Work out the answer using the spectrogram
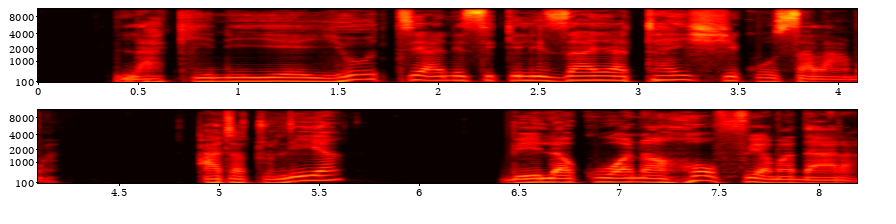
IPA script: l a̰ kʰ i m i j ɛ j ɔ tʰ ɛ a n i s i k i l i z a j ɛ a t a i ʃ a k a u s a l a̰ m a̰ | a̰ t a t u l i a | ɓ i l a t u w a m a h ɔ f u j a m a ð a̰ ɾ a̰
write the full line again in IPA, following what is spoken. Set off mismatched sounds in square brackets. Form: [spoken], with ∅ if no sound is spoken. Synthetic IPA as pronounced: l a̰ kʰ i [n] i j ɛ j ɔ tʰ ɛ a n i s i k i l i z a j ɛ a t a i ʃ [i] k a u s a l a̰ m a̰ | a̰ t a t u l i a | ɓ i l a [k] u w a [n] a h ɔ f u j a m a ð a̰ ɾ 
